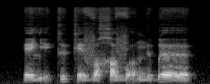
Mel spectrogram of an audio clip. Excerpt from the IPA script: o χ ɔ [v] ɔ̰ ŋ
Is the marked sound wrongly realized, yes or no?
no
